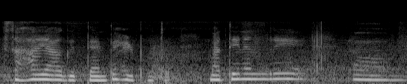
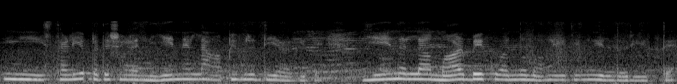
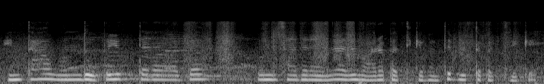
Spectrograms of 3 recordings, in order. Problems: constant background noise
